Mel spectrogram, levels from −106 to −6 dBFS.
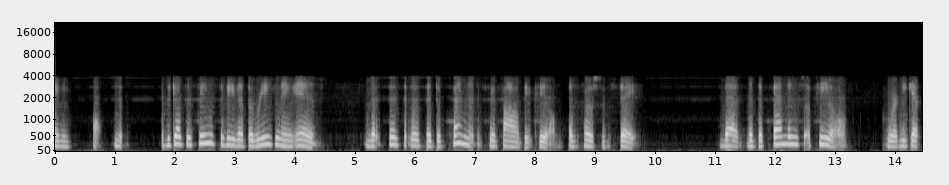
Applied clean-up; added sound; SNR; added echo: neural separator model SepFormer WHAMR!.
